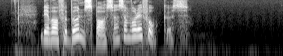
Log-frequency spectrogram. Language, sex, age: Swedish, female, 54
